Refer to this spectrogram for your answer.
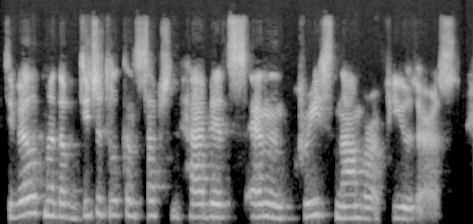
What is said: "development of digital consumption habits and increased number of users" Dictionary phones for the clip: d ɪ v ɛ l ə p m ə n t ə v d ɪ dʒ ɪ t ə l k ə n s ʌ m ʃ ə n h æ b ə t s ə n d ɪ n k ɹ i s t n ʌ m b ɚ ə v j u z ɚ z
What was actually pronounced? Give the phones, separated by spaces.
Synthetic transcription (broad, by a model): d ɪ v ɛ l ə p m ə n t ə v d ɪ dʒ ɪ t ə l k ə n s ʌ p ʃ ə n h æ b ə t s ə n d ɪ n k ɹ i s n ʌ m b ɚ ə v j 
